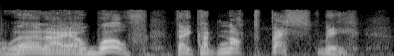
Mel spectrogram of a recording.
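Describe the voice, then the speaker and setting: A man's put-on character voice at a high pitch, against a quiet background. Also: fairly slow pace. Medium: video game. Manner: simple, halting speech.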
